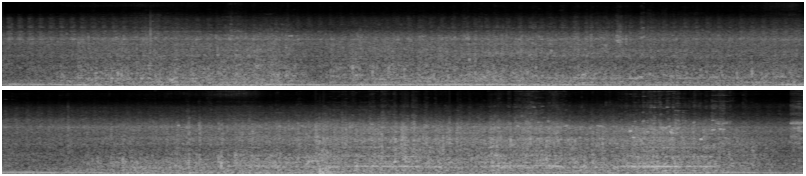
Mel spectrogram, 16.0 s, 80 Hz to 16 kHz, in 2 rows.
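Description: Komatsu D61PX crawler bulldozer working: its diesel engine drones steadily under a continuous metallic clatter from the steel tracks, and a higher whine joins from about nine seconds in as the sound grows a little louder.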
